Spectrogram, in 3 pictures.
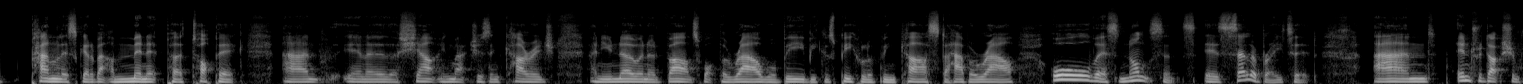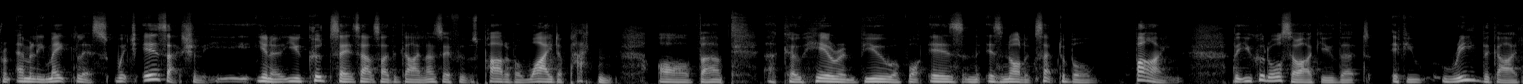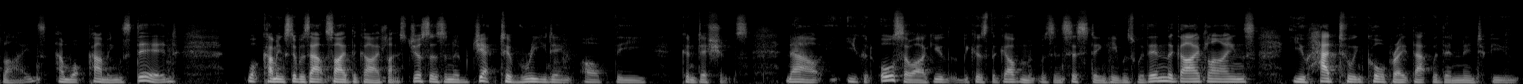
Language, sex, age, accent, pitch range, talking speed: English, male, 50-69, British, 110-130 Hz, 170 wpm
